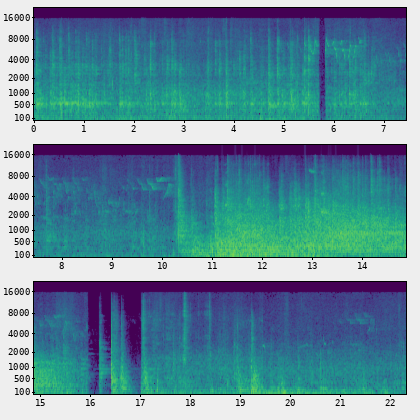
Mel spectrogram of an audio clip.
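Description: A metal hand truck rattling as it is pushed across grass. Later a sectional overhead garage door rattles for about five seconds as it is raised; this is the loudest sound. Near the end come a few light knocks as a heavy wooden dresser is tipped and moved.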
